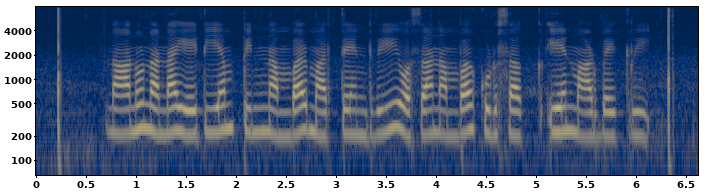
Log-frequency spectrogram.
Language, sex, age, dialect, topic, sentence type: Kannada, female, 18-24, Dharwad Kannada, banking, question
